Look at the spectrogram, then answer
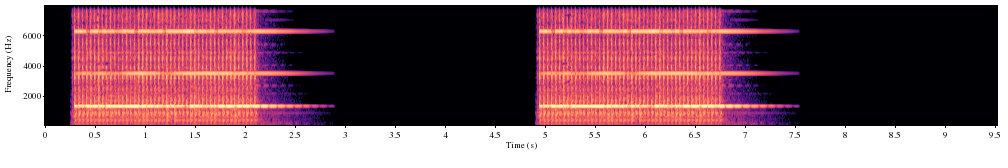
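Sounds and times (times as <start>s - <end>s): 
antique electronic telephone ringing: 0.3s - 2.7s, 5.0s - 7.5s.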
